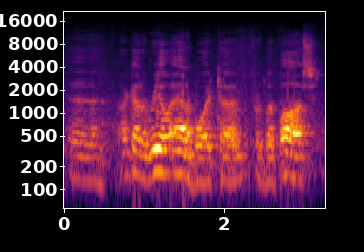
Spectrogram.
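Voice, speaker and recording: In a small living room, a Korean War veteran in his eighties sits in an armchair recalling his life for an oral-history interview, halting, folksy and plain-spoken. His mid-range voice is steady, creaky and mellow. A lavalier clipped to his shirt gives a roomy, distant sound with faint noise.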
